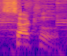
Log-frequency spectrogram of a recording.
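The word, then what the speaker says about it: subtle: बदले चलिए एक बहुत ही आसान आपके लिए सटल यार कौन है ये देखो हां इस नहीं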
